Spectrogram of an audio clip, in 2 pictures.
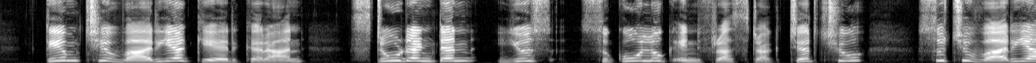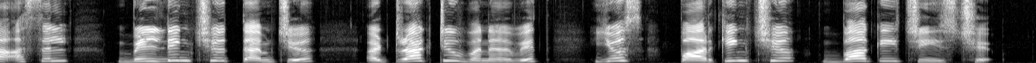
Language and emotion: Kashmiri, neutral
